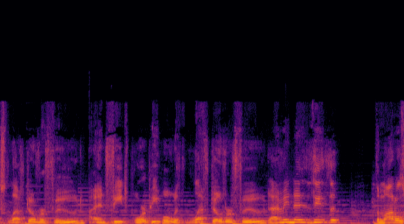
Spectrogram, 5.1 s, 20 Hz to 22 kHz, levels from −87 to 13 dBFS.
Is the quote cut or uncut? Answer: cut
